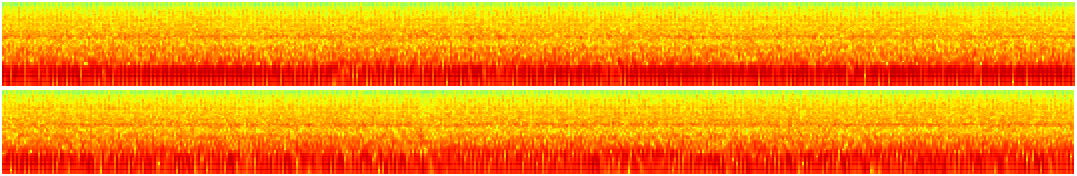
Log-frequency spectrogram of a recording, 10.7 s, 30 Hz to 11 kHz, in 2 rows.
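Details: Ford 8N tractor idling after an amateur carburetor adjustment. Uphill sputtering had been traced to a cheap Chinese replacement carb; an old Marvel-Schebler ran fine. Steady, even low rumble with no misses or stumbles; a smooth, normal idle.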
